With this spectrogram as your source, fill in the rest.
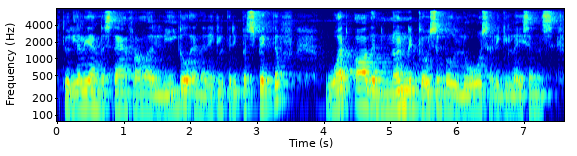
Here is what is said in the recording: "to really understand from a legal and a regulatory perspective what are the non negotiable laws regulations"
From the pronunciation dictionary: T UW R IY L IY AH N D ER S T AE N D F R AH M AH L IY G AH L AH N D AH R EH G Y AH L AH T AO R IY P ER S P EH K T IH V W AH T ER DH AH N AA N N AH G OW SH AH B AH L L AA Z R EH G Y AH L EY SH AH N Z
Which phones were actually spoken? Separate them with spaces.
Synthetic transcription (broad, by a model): T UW R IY L IY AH N D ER S T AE N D F R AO M AH L IY G AH L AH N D R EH G Y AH L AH T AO R IY P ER S P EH K T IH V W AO T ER DH AH N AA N N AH G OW S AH B AH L L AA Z R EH G Y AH L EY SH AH N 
